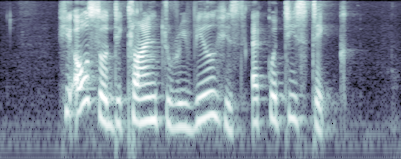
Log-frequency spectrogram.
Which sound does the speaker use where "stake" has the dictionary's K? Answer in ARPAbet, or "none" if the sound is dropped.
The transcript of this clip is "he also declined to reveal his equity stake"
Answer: K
